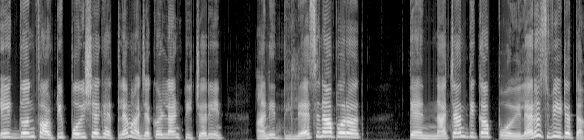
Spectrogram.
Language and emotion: Goan Konkani, disgusted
